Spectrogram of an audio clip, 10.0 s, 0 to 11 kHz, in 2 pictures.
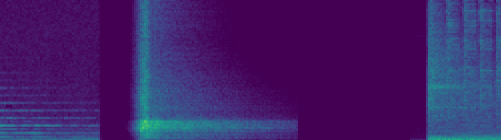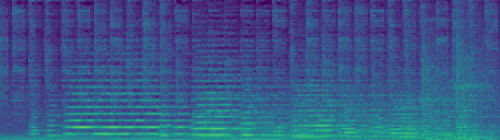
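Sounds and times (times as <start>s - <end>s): whoosh sound effect: 1.4s - 3.0s.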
